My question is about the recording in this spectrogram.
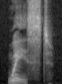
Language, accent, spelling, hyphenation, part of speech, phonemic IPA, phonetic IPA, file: English, General American, waste, waste, noun / adjective / verb, /ˈweɪ̯st/, [ˈweɪ̯st], En-us-waste.ogg
- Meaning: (noun) 1. Excess of material, useless by-products, or damaged, unsaleable products; garbage; rubbish 2. Excrement or urine 3. A wasteland; an uninhabited desolate region; a wilderness or desert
